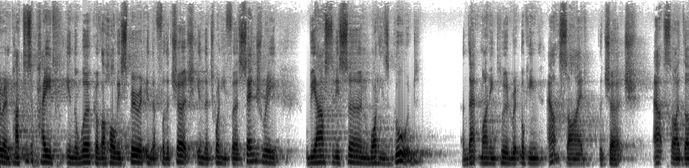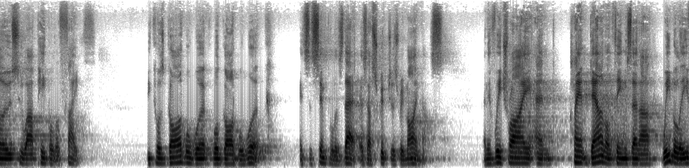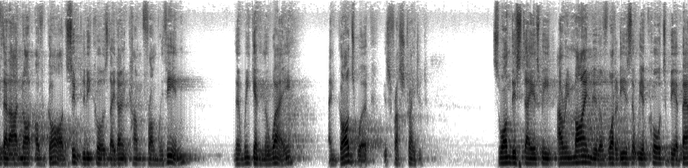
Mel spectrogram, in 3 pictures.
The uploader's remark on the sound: As preached during the live-streamed 9.30am Mass from Sacred Heart Cathedral, Hamilton.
